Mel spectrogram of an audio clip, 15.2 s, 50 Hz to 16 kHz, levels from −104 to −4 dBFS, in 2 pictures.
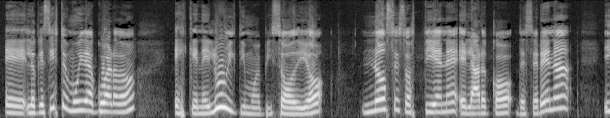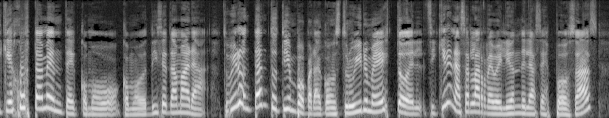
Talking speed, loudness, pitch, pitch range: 170 wpm, -19 LUFS, 230 Hz, 195-285 Hz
